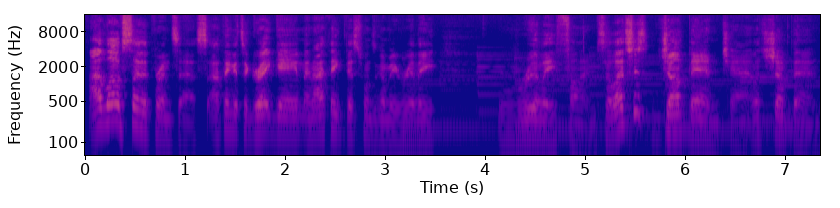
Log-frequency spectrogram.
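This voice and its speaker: A man hosting a gaming livestream chats casually and enthusiastically with viewers, speaking fairly quickly in a medium-pitched voice as game music plays behind him.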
